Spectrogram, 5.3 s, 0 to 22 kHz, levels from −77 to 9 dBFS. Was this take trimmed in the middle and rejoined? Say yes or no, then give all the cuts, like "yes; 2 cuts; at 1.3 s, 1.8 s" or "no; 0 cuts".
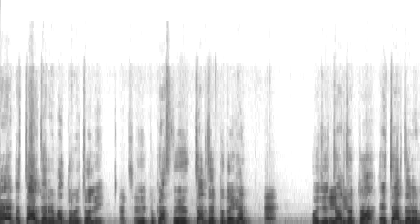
no; 0 cuts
